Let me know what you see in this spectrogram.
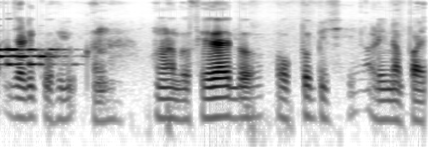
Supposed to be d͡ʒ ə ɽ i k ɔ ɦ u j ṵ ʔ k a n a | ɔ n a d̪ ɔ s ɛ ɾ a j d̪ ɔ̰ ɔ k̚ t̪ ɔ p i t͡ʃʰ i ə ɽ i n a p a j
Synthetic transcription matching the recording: d͡ʒ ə ɽ i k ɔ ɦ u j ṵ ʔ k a n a | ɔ n a d̪ ɔ s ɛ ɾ a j d̪ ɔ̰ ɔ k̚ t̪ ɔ p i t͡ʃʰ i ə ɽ i n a p a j

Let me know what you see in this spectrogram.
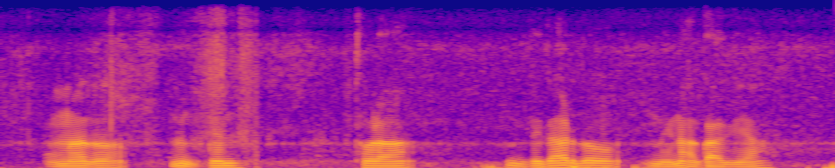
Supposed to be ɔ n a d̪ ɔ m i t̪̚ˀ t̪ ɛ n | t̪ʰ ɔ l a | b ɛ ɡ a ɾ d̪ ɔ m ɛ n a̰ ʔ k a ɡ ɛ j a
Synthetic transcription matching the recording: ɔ n a d̪ ɔ m i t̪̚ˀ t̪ ɛ n | t̪ʰ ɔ ɽ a | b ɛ ɡ a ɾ d̪ ɔ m ɛ n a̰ ʔ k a ɡ ɛ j a

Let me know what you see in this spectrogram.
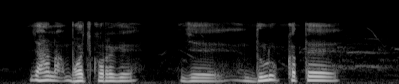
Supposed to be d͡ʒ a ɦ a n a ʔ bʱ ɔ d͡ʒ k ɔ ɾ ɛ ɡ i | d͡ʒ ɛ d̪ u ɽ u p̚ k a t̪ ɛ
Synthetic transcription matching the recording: d͡ʒ a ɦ a n a ʔ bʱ ɔ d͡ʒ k ɔ ɾ ɛ ɡ ɛ | d͡ʒ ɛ d̪ u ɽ u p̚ k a t̪ ɛ

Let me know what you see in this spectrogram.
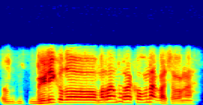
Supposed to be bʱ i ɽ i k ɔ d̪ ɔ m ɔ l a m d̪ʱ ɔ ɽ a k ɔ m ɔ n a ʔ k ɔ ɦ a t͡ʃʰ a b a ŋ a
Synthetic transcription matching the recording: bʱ i ɽ i k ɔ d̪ ɔ m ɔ ɾ a ŋ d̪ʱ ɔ ɾ a k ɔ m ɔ n a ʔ k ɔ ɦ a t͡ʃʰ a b a ŋ a

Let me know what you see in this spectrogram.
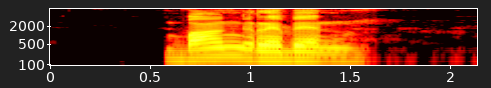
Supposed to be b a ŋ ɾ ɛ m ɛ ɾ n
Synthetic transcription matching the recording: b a ŋ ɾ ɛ b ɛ n

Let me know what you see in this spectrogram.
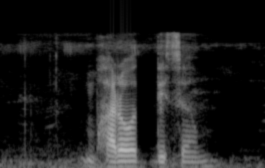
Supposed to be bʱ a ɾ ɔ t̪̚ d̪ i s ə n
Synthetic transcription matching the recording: bʱ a ɾ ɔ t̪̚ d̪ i s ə m

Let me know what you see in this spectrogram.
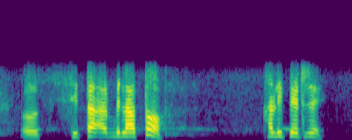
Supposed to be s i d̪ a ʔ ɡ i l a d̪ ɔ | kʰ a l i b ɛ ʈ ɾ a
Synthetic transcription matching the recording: s i t̪ a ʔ b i l a t̪ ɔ | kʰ a l i p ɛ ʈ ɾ ɛ

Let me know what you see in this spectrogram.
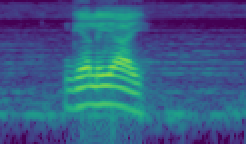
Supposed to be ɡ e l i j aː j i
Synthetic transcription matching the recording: ɡ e l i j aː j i

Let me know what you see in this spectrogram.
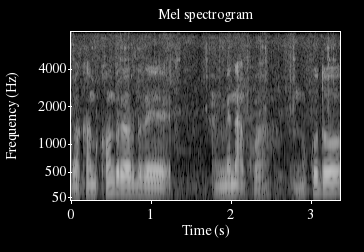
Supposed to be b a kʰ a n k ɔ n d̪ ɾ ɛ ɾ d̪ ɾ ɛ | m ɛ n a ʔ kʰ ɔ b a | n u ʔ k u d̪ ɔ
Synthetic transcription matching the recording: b a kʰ a n kʰ ɔ n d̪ ɾ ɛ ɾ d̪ ɾ ɛ | m ɛ n a ʔ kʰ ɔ w a | n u k u d̪ ɔ

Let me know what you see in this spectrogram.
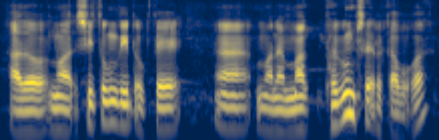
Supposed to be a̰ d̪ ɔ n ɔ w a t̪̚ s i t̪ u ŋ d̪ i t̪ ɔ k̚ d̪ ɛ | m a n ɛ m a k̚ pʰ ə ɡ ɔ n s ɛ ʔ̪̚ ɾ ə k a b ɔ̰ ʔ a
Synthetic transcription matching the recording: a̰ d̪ ɔ n ɔ w a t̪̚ s i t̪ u ŋ d̪ i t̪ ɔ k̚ t̪ ɛ | m a n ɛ m a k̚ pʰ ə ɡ u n s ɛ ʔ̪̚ ɾ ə k a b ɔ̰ ʔ a

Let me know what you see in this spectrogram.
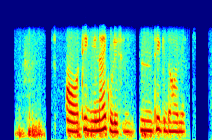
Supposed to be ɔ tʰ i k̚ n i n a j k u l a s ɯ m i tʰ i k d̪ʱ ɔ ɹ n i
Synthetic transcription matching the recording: ɔ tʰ i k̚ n i n a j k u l i s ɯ n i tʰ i k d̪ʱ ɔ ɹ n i

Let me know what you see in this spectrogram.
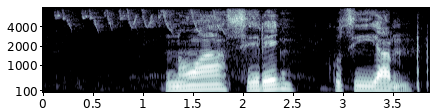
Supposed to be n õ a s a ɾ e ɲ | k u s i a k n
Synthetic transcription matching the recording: n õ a s e ɾ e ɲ | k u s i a n

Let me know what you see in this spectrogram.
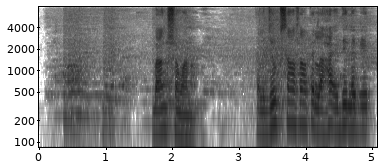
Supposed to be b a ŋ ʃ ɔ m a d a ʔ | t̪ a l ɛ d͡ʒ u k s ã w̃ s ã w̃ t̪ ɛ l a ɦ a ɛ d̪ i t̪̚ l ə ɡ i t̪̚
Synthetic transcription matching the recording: b a ŋ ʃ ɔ m a n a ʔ | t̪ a l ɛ d͡ʒ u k s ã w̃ s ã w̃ t̪ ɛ l a ɦ a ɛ d̪ i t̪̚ l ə ɡ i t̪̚

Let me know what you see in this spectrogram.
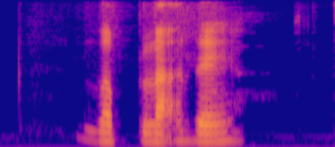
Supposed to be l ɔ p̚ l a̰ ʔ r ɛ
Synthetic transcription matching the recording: l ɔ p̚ l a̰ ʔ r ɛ

